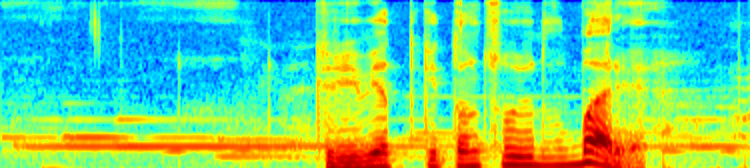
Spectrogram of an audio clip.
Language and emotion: Russian, positive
